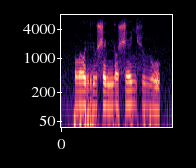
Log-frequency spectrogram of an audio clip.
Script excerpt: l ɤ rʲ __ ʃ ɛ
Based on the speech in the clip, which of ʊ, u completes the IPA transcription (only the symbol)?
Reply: u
